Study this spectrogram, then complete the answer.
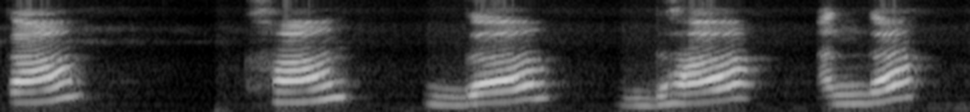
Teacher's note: क वर्ग जो कंठ से उच्चारित होता है।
